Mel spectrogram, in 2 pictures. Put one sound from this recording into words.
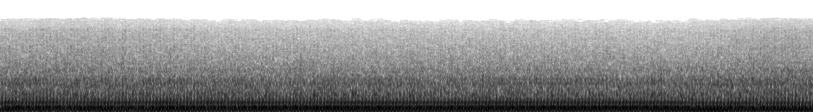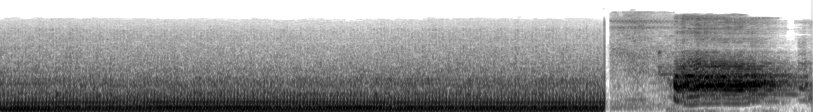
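A vehicle engine idles with a steady low hum.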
